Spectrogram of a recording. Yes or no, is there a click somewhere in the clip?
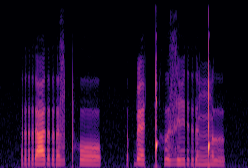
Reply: yes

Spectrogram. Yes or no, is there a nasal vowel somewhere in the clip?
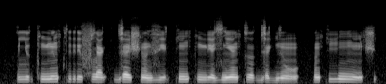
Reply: yes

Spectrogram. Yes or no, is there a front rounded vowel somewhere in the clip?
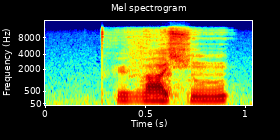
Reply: yes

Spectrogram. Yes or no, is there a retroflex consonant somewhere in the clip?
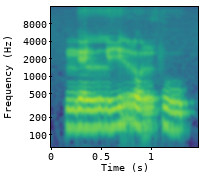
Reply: no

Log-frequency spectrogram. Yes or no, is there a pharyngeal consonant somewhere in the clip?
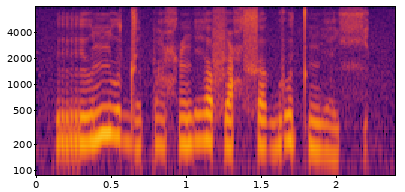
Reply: yes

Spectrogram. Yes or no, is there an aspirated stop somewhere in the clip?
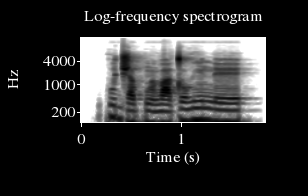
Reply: no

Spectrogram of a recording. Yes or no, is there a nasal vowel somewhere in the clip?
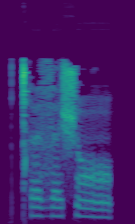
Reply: yes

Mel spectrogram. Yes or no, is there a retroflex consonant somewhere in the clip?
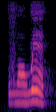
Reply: no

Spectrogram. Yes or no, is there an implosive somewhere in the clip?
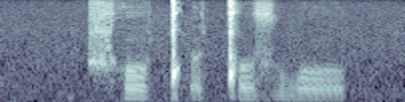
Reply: no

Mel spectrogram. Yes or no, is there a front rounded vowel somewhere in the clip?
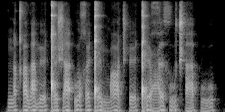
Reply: yes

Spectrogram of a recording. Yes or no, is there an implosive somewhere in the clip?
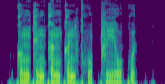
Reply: no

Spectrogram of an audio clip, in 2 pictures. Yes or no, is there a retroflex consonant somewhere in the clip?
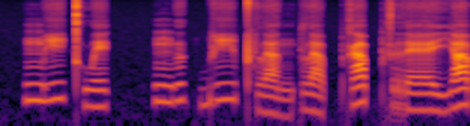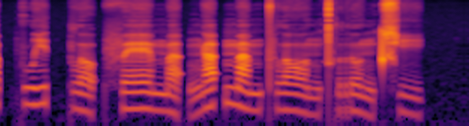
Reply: no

